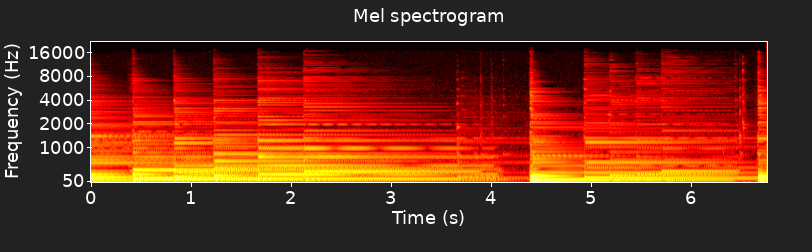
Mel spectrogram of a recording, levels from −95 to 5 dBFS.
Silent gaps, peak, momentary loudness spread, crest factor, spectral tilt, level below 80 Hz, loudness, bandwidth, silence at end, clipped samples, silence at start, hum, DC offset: none; -2 dBFS; 14 LU; 16 dB; -8.5 dB/octave; -38 dBFS; -19 LUFS; 10 kHz; 0 s; under 0.1%; 0 s; none; under 0.1%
